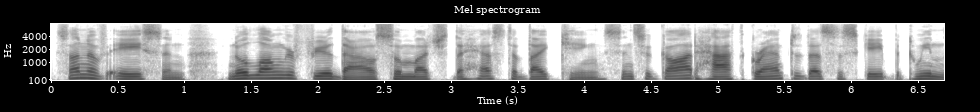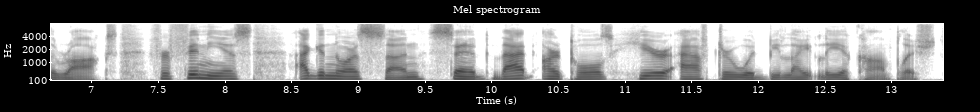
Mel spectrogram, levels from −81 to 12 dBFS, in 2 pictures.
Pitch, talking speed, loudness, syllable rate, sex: 125 Hz, 165 wpm, -21 LUFS, 4.4 syllables/s, male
